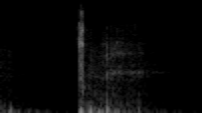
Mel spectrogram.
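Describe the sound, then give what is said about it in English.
Faint keyboard typing while entering numbers for a quick calculation. A few soft scattered clicks are followed by a short pause and then a brisk cluster of keystrokes that fades away. “I'm trying to do my quick little typing skills. I'm not going to mess up this number.”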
